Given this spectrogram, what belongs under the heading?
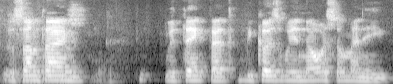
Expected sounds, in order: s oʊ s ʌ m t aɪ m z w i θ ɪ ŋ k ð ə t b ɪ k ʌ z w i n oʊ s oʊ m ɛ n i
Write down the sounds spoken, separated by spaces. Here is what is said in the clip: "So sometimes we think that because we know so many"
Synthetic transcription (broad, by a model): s s ʌ m t aɪ m z w i θ ɪ ŋ k ð ə t b ɪ k ʌ z w i n oʊ s oʊ m ɛ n i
